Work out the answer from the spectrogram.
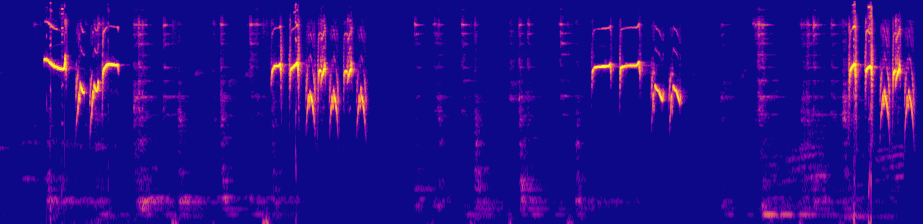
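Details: Cinereous tit (gelatik batu) singing varied 'gacor nembak' phrases meant to provoke other birds: four separate bursts of shrill, clipped whistles and buzzy slurs, spaced by a couple of seconds with faint low chatter between them.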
